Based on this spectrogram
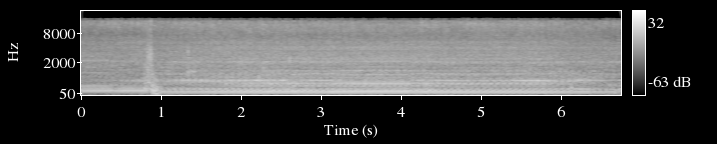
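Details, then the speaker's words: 2000 Toyota Sienna, 1MZ V6 on original drivetrain at 540,446 miles, P0305 set, blinking check engine light: idle with uneven stumbling beat, intermittent misfire while scoping injector 5 control wire and AM2 fuse current. "definitely misfiring intermittently and we'll shut her down"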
